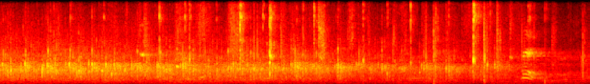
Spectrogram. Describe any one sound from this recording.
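A table tennis ball clicks back and forth between paddles and the table during a rally in a large hall.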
